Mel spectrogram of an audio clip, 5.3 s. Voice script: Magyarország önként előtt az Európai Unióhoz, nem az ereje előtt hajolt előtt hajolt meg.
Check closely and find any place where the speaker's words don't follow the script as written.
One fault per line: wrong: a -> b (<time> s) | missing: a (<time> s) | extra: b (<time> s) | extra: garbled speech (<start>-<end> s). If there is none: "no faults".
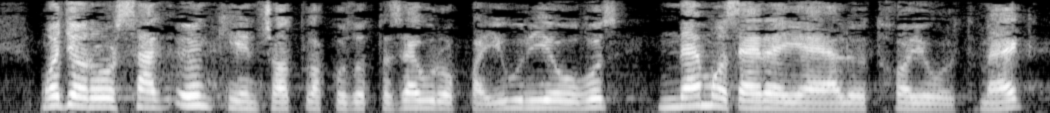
wrong: előtt -> csatlakozott (1.3 s)
missing: előtt hajolt (4.8 s)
